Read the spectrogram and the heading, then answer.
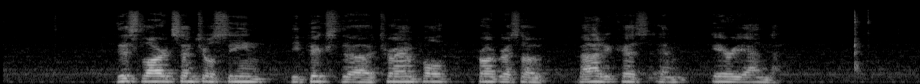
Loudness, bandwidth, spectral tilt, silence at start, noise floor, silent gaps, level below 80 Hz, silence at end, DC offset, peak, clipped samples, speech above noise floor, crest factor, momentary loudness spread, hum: -27 LUFS; 13 kHz; -6 dB/octave; 1.15 s; -54 dBFS; none; -62 dBFS; 0.6 s; under 0.1%; -8 dBFS; under 0.1%; 29 dB; 20 dB; 16 LU; none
